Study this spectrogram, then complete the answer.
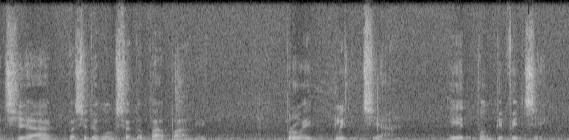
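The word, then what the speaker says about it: Pro Ecclesia et Pontifice: O kadawat siya pasidungog sa dupapa ang Pro Ecclesia et Pontifici. Pro Ecclesia et Pontifici. That's the pronunciation.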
